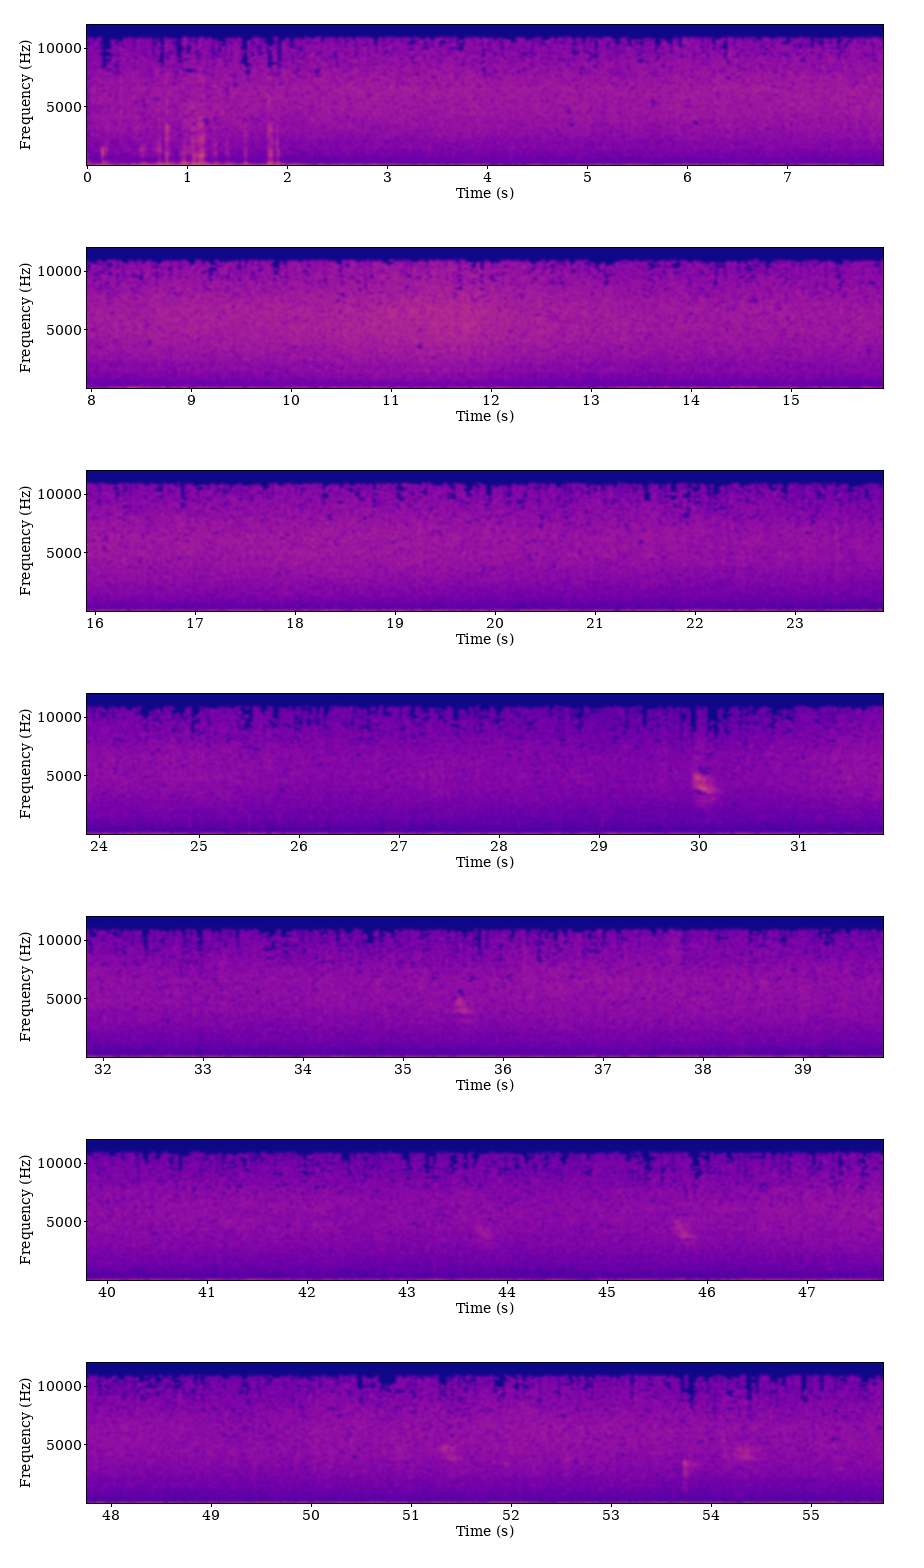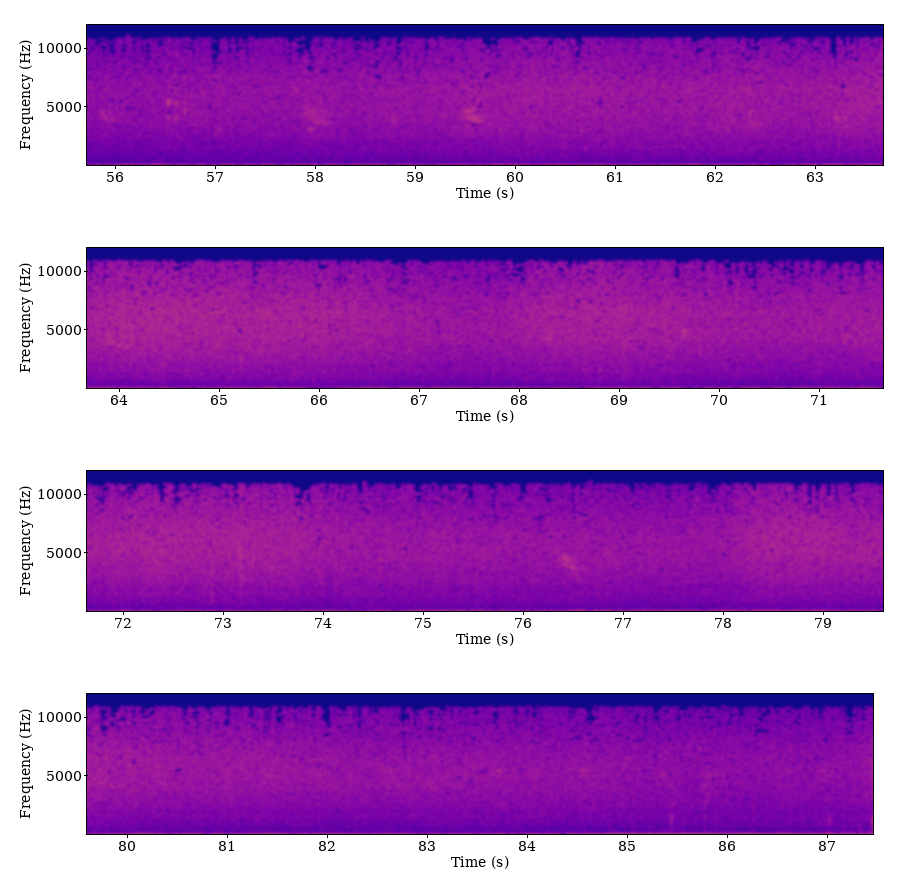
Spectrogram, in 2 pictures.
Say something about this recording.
Wind In Maple Tree
maple, wind, tree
